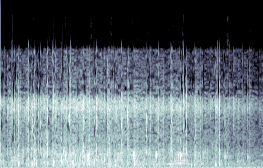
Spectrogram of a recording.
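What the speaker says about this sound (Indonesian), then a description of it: "Saya minta tepuk tangan dulu dong" Audience at a religious gathering clapping, a crowd's dense patter of applause with voices talking through it.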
